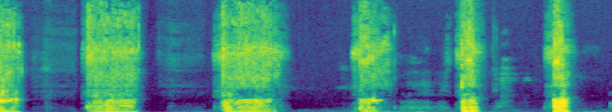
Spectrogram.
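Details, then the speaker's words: Loud snoring, played as an example of what someone might notice and write down for a sleep doctor visit. "Write down if anyone has noticed snoring or breathing pro pauses or snoring or loud snoring that sounds like this."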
